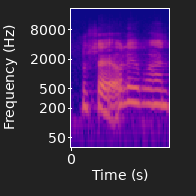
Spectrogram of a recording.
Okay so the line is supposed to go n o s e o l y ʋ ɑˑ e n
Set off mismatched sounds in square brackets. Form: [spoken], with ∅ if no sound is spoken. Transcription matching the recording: n o s e o l [i] ʋ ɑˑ e n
